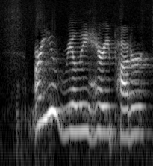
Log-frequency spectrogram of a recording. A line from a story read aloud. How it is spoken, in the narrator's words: Ron blurted out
